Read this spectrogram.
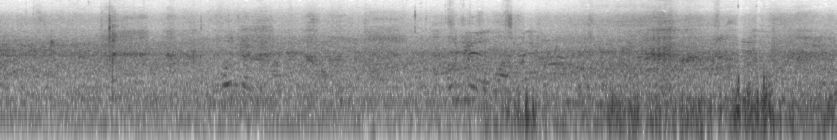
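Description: Traffic rumbles steadily along a city street.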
